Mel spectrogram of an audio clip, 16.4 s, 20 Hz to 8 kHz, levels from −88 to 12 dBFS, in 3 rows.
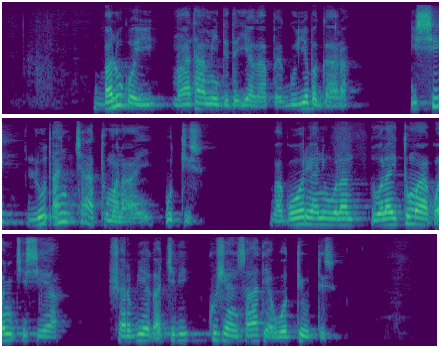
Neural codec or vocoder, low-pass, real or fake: none; 7.2 kHz; real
